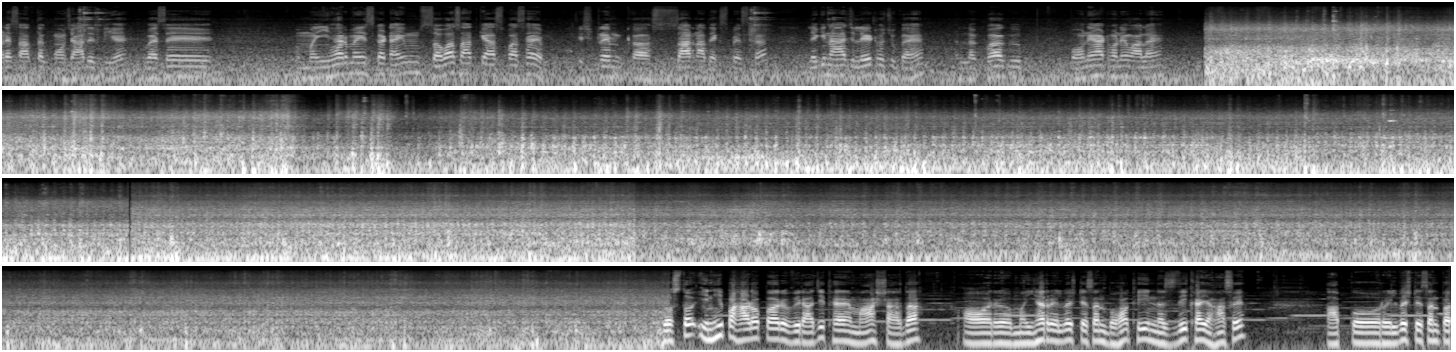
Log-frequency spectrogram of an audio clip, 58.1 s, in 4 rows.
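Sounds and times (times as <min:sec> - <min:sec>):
train rushing on rails: 0:00.0 - 0:58.0
wheels clattering over rail joints: 0:12.0 - 0:50.3.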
